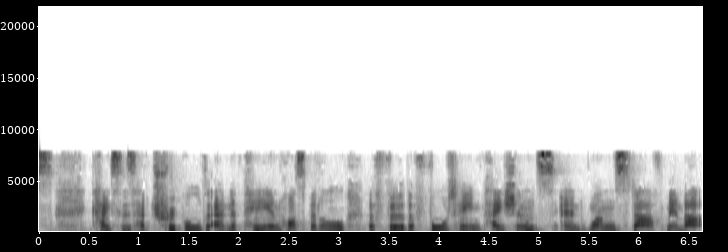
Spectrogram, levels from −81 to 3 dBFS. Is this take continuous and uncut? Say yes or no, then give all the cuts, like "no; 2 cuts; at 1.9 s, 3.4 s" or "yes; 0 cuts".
yes; 0 cuts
